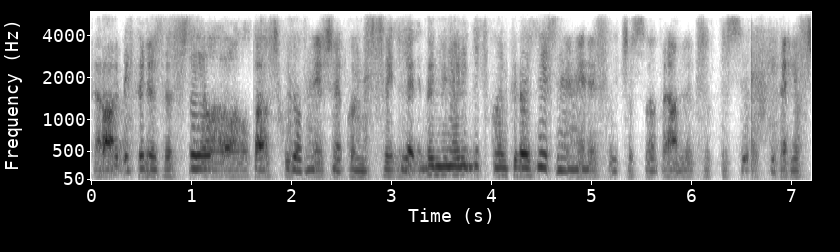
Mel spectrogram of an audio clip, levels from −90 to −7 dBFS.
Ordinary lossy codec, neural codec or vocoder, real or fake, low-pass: Opus, 16 kbps; codec, 16 kHz, 0.5 kbps, FreqCodec, smaller model; fake; 5.4 kHz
